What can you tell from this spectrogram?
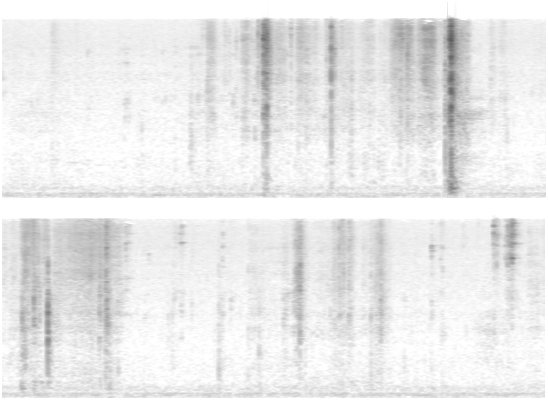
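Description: Eating sounds: steak being chewed, with scattered sharp clicks and taps of a fork against a paper plate, the loudest about halfway through. A low steady hum runs underneath.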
